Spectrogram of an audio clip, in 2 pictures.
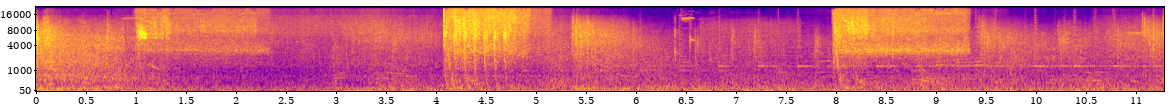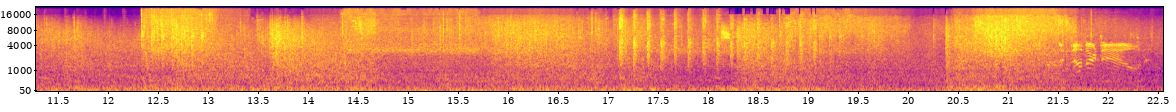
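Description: Missile launches and heavy explosions boom through a MechWarrior 5 battle, a dense, continuous roar of blasts and rumble with repeated sharp impacts, under intermittent game voice callouts.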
